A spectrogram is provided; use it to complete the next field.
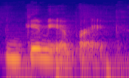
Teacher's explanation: The words give me get reduced to gimme.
